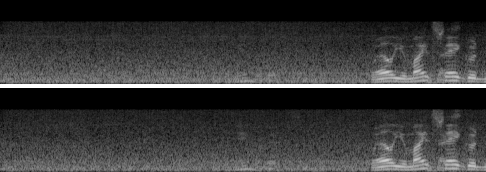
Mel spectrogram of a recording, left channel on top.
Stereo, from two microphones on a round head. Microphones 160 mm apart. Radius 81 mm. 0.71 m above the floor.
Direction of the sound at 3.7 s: 15° right (ahead or behind).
